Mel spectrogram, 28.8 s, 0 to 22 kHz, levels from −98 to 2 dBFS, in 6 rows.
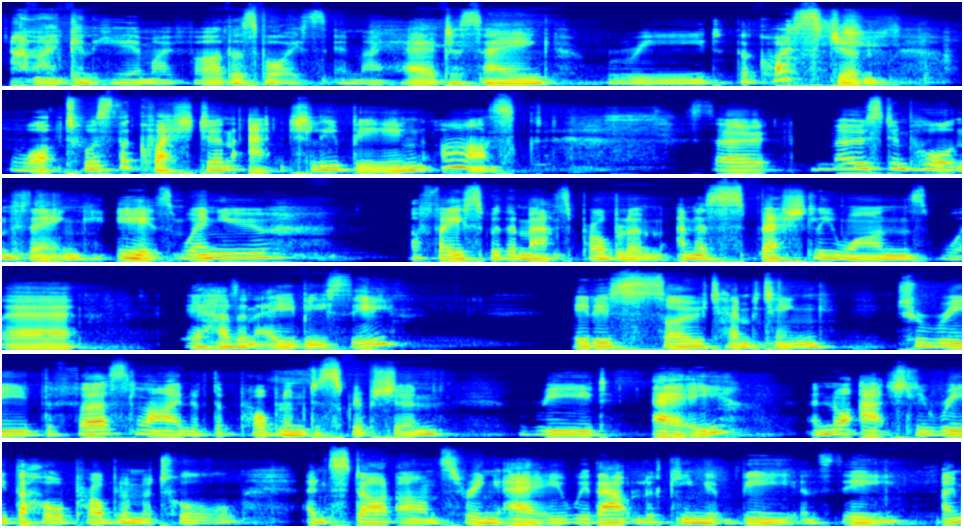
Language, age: English, 30-49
